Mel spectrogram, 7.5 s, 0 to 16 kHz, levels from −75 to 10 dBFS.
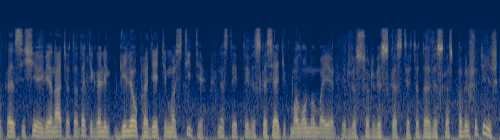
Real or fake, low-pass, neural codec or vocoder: real; 7.2 kHz; none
